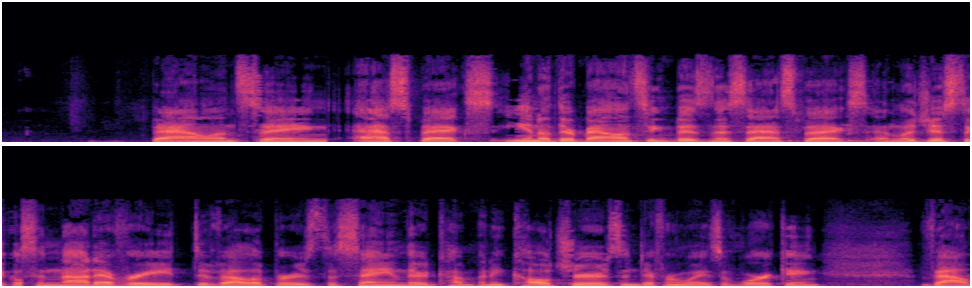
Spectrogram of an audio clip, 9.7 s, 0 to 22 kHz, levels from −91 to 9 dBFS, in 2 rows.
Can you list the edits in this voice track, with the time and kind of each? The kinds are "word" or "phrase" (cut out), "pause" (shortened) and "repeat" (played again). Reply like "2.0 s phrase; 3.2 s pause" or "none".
1.6 s word; 4.9 s word; 7.0 s word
